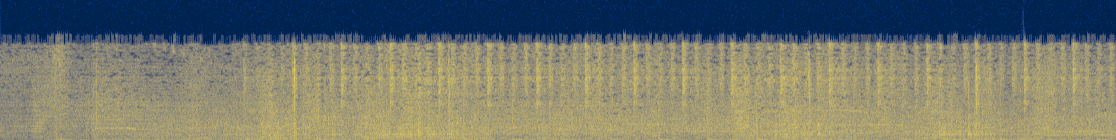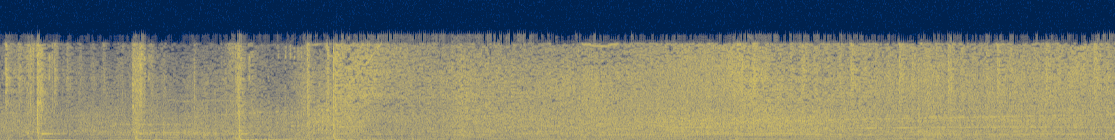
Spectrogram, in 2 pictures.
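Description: Touring cars racing in the video game The Crew Motorfest, engines roaring loudly and continuously with rising and falling revs, gear shifts and occasional tire squeals, alone without talk.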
